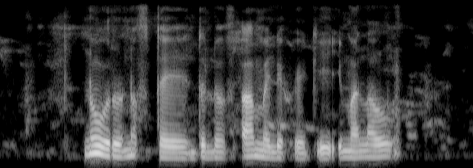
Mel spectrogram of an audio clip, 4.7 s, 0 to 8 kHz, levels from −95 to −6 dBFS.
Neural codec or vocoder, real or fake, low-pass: autoencoder, 48 kHz, 128 numbers a frame, DAC-VAE, trained on Japanese speech; fake; 7.2 kHz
